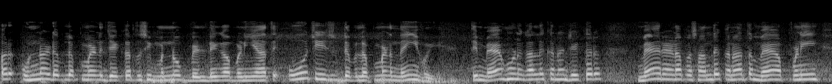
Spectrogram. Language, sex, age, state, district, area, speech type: Punjabi, male, 18-30, Punjab, Bathinda, urban, spontaneous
